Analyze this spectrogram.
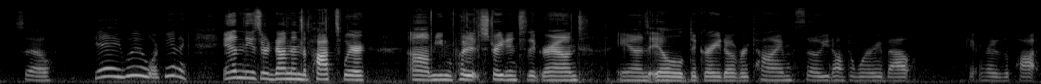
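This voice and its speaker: This florist chats casually as she leads a walkthrough of the shop and garage, pointing out plants. She rambles a bit and leans on fillers, speaking in a mid-range voice with a fairly bright tone.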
